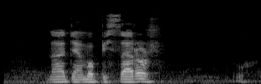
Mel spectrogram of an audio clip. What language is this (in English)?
Matsés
